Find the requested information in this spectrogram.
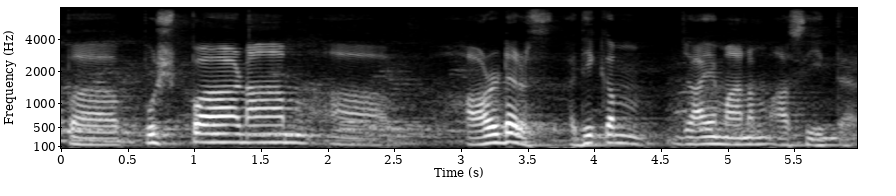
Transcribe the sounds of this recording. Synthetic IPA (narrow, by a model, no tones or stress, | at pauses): ppuʂpaːɳaːm | aːɾɖɐɾsɐd̪ʱikɐm | d͡ʒaːjɐmaːnɐma̰ːsiːt̪ɐ̰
